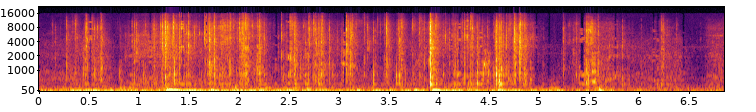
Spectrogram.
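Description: A foil wrapper crinkles and tears as it is ripped open by hand.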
